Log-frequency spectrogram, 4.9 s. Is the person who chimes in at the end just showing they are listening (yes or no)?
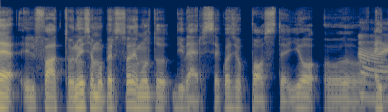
yes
